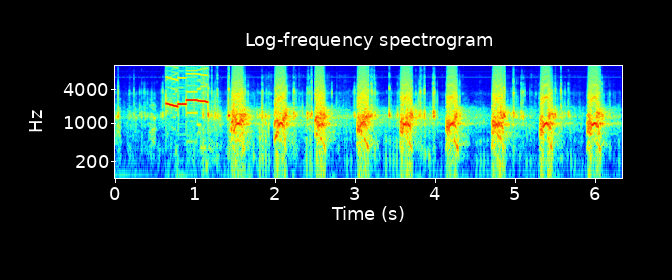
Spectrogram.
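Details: Dog recorded on a dog camera, barking in a steady run of about ten loud, broad barks spaced roughly every half second, preceded by a brief electronic chirp; constant engine-like hum underneath.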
